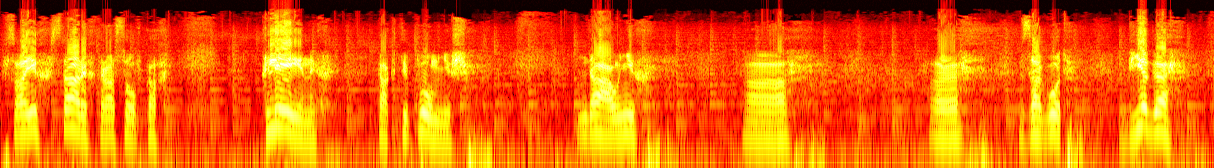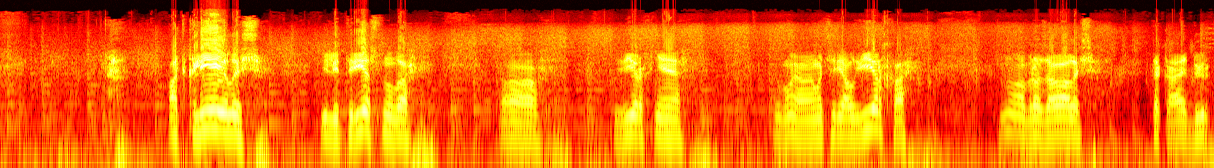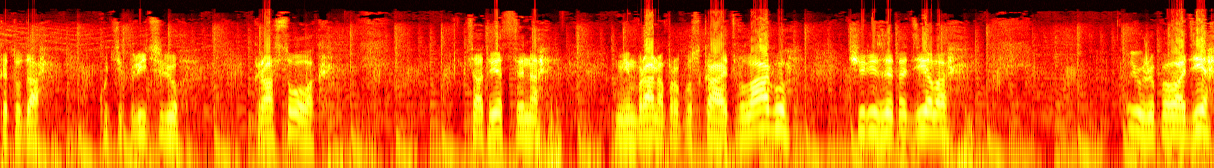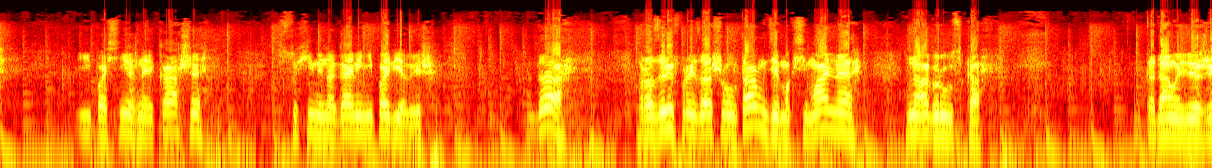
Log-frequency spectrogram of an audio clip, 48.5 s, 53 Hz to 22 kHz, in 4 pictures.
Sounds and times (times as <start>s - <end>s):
Speech: 0.0s - 1.7s, 2.6s - 4.7s, 5.8s - 6.6s, 7.4s - 8.0s, 9.2s - 11.8s, 13.8s - 14.8s, 15.4s - 16.3s, 17.1s - 17.6s, 18.2s - 19.0s, 19.9s - 21.3s, 22.1s - 26.2s, 26.8s - 27.6s, 28.9s - 29.8s, 30.4s - 32.2s, 32.8s - 33.9s, 35.5s - 36.6s, 37.2s - 38.5s, 39.2s - 40.8s, 41.7s - 42.2s, 42.8s - 46.4s, 47.8s - 48.5s
Music: 0.0s - 48.5s
Outside, urban or manmade: 0.0s - 48.5s
Run: 0.3s - 48.5s.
